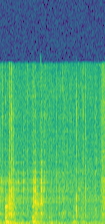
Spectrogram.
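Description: Near silence, with a few faint handling noises of a raw whole chicken being set upright on a cone in a cast iron pan, including a small click a little under a second in.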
